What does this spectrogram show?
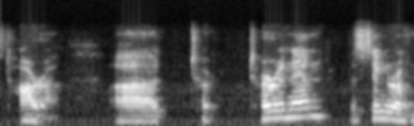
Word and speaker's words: Tarja: to pronounce the name it's t-a-r-j-a so it's either tara or tarja i imagine it's tara uh turin the singer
